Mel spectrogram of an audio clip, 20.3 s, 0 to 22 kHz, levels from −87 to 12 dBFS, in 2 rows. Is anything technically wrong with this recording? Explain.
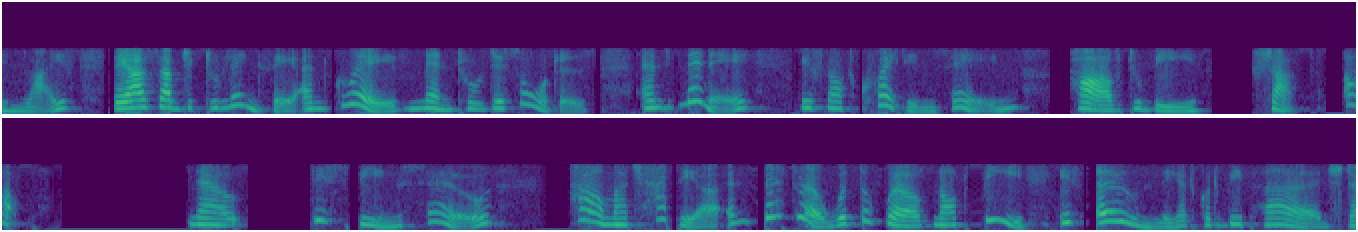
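Yes. Throughout, the speech carries Dialogic VOX ADPCM damage: 4-bit adaptive coding, consistent with a 32 kbps stream, leaves a gritty hiss riding on the speech. Nothing reaches above 3.8 kHz, which narrows the sound to telephone bandwidth.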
